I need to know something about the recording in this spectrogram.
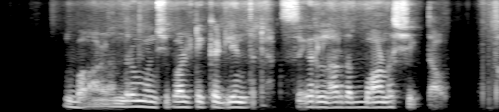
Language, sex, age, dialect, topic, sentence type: Kannada, male, 18-24, Northeastern, banking, statement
